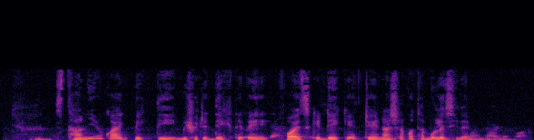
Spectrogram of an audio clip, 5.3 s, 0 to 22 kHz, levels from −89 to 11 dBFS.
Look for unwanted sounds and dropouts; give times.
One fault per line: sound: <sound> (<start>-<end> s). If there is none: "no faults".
no faults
